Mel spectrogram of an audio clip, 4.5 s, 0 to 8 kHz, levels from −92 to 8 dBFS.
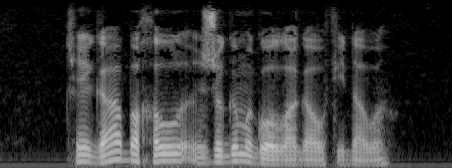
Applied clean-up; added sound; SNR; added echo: none; none; none; none.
